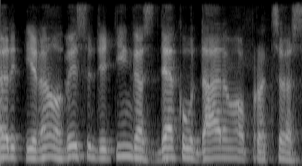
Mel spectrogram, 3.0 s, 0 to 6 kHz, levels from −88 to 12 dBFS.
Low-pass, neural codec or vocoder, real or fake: 5.4 kHz; codec, 16 kHz, 0.8 kbps, ZipCodec; fake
